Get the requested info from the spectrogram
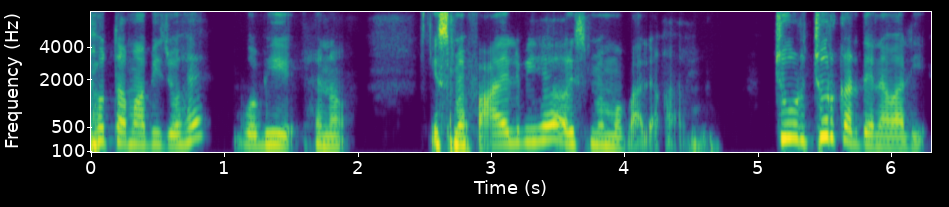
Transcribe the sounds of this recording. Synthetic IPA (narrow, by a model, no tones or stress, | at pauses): hʊt̪əmabʱid͡ʒoːɦɛ | ʋoːbʱihɛːna | ɪsmẽfa̰ːɪlbʱiɦɛɔ̰ːɾɪsmẽmʊba̰ːlɪ̰ɣa̰ɦɛ | t͡ʃuːɾt͡ʃuːɾkɐɾd̪eːneʋaːli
